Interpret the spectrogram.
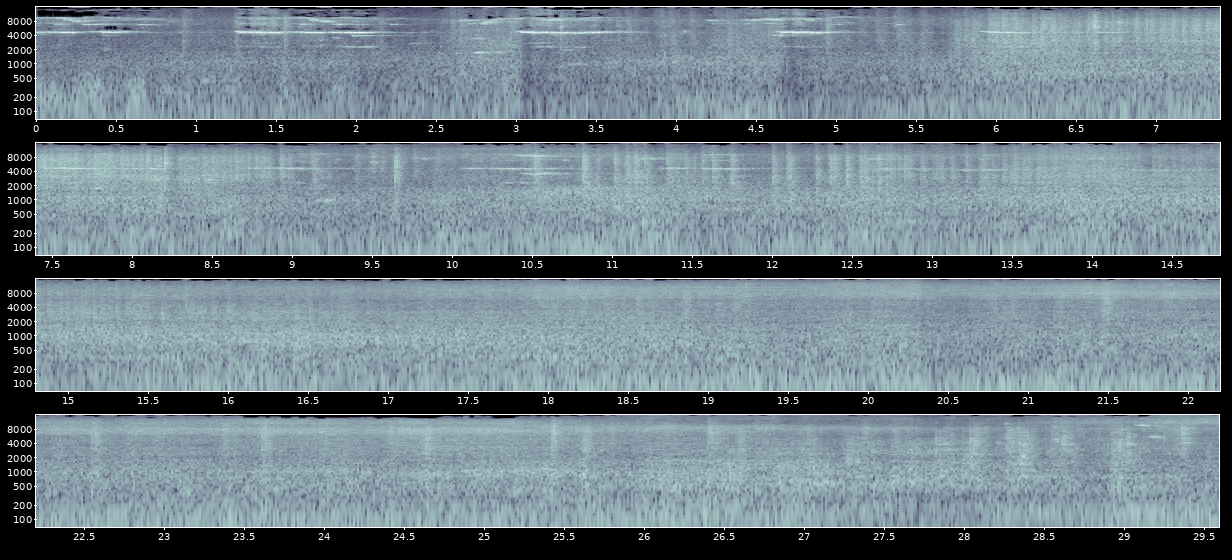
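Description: Freight cars rolling past at close range: a steady rumble of steel wheels on the rails. A high wheel squeal recurs about once a second through the first half, then fades away.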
